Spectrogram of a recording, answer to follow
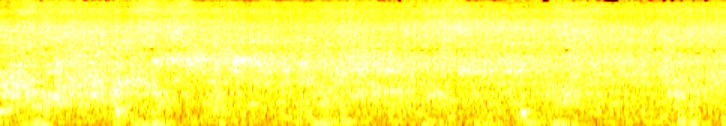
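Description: Chicken and potato curry sizzling steadily in a kadai as a spatula stirs through it, a constant frying hiss with a couple of faint scrapes from the spatula.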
